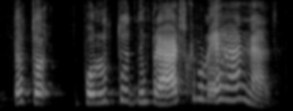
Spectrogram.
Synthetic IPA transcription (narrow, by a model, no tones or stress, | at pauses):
ewt̪o | põnʊt̪ud̪ʊẽpɾat͡ʃi̥kɐpɾɐnɐ̃w̃eɦana̰d̪ɐ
